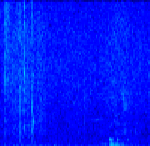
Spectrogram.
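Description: Quiet room with one short, soft throaty vocal sound from a woman about one and a half seconds in.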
